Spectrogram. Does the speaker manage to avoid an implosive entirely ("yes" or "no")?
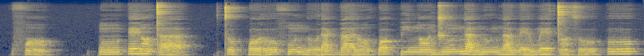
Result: yes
